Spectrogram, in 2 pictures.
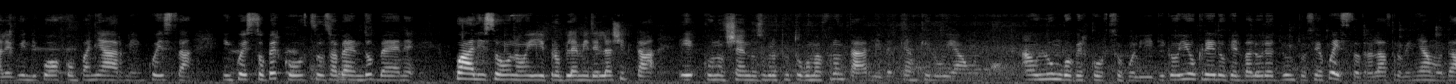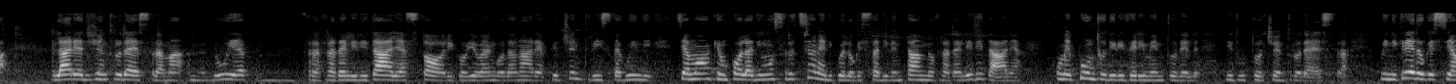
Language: Italian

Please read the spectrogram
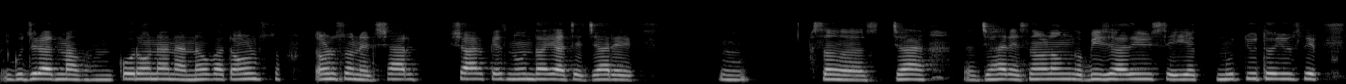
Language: Gujarati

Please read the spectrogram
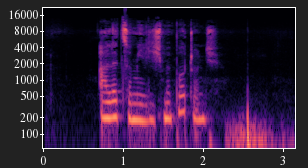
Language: Polish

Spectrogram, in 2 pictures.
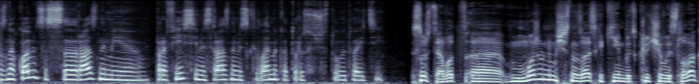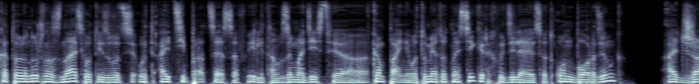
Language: Russian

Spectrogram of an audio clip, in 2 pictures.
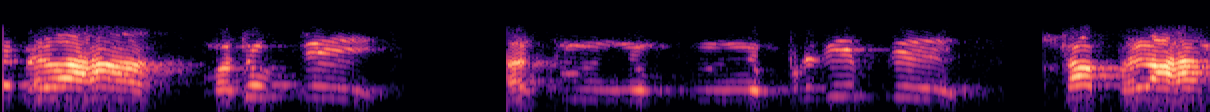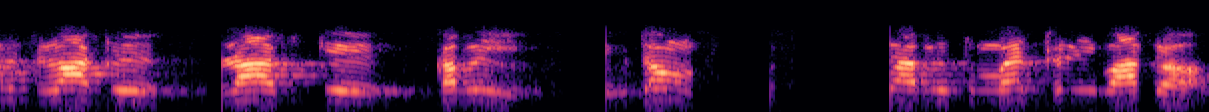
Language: Maithili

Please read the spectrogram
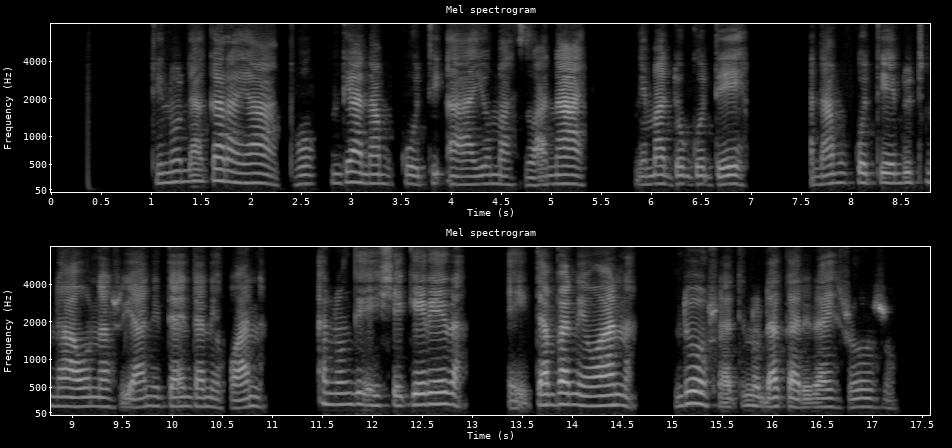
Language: Ndau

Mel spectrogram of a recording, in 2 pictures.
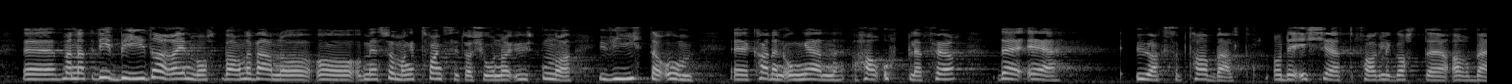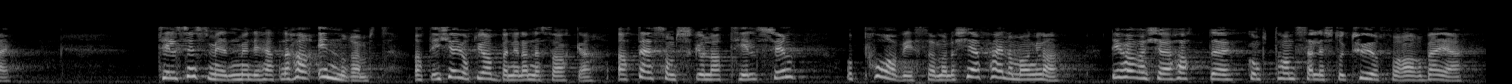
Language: Norwegian Nynorsk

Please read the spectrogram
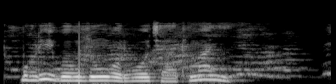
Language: Ganda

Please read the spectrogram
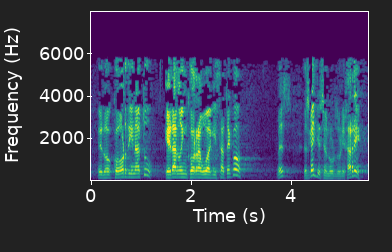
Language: Basque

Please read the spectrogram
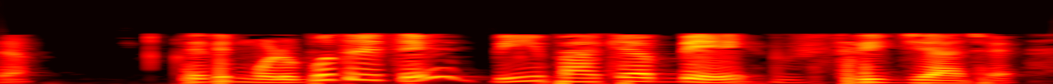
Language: Gujarati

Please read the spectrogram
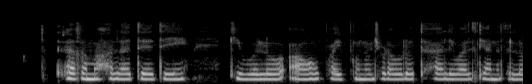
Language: Pashto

